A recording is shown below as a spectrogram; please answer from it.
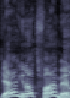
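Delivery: acted, high, very chill, laid-back, unbothered tone. Retelling a dream where a friend stayed calm: imitating a very chill friend. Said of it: "You're like".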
